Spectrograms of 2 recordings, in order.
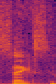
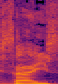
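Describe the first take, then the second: First: It has one syllable, like sex. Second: It has two syllables, like sa-ees. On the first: The speaker calls it wrong. "et non pas sexe, comme certains visiteurs le prononcent" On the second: The speaker calls it right.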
